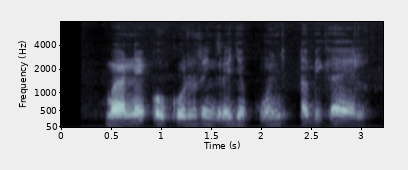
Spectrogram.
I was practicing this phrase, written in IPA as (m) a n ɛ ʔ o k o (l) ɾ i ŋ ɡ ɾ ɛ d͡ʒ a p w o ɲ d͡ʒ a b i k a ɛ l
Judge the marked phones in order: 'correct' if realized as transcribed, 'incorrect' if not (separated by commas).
correct, correct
